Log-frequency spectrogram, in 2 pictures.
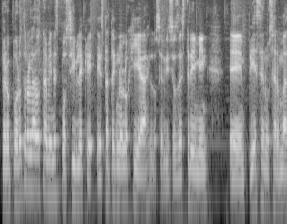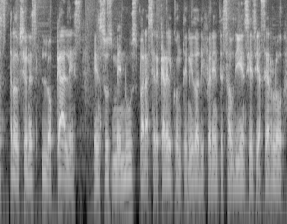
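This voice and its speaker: A man's voice: low voice, moderate pace, dark tone, soft background music. A man with a Mexican accent, speaking as a podcast host in a conversational, analytical and somewhat hesitant way. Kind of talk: conversational commentary with prepared points.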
